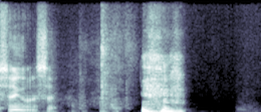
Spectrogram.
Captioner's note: chuckles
